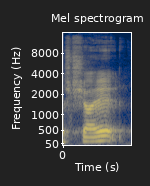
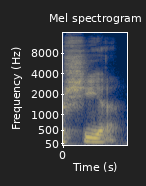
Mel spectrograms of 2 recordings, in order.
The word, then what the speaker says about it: Shiite: so you could pronounce it Shiite, Shiite, or Shia. So I'll go.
